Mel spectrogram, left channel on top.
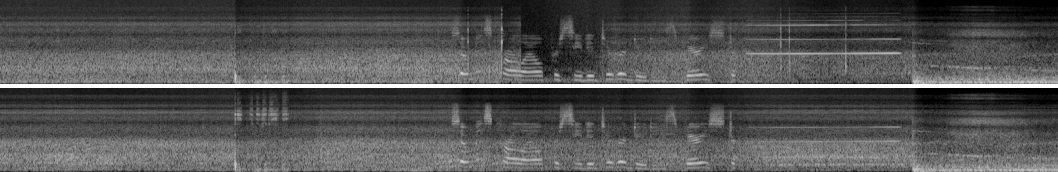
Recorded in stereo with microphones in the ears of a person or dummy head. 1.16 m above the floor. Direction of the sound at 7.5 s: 45° left (ahead or behind).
